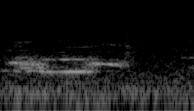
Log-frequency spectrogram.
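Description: A faint, distant wail from a baby, a brief drawn-out cry from a small child.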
